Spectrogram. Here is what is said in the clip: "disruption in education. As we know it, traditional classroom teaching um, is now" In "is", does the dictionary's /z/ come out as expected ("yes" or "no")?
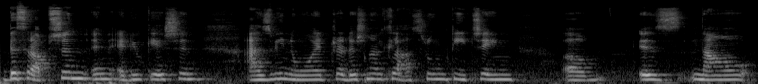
yes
